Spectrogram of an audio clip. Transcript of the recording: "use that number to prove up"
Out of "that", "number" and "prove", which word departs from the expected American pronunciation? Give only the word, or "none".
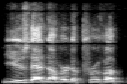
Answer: none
